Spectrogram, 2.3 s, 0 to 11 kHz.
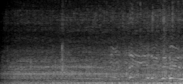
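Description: A TVS Scooty Zest 110 scooter's small single-cylinder engine running at low speed: a rapid, even putter that grows louder as the scooter comes closer. A voice starts near the end.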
